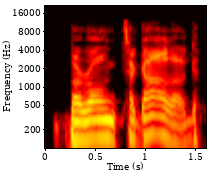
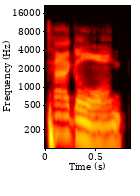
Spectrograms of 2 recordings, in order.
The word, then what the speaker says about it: Tagalog: And uh though the Tagalog is not that's now the national language and this is the national shirt baron Tagalog not tag along Tagalog it's pronounced and uh I was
